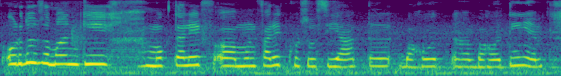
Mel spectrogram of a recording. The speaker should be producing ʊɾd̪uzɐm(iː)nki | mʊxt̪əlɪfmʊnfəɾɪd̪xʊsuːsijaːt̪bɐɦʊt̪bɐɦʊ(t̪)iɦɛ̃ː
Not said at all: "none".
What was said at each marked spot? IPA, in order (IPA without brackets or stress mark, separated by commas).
aː, t̪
